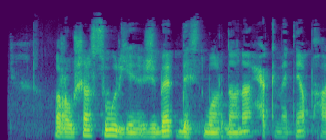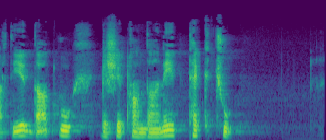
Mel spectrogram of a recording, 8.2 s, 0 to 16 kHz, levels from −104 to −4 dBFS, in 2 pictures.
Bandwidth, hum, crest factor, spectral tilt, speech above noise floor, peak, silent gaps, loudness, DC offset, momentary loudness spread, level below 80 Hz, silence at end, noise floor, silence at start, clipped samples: 9.8 kHz; none; 20 dB; -5.5 dB/octave; 47 dB; -2 dBFS; none; -22 LUFS; under 0.1%; 8 LU; -62 dBFS; 1.2 s; -69 dBFS; 0.7 s; under 0.1%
